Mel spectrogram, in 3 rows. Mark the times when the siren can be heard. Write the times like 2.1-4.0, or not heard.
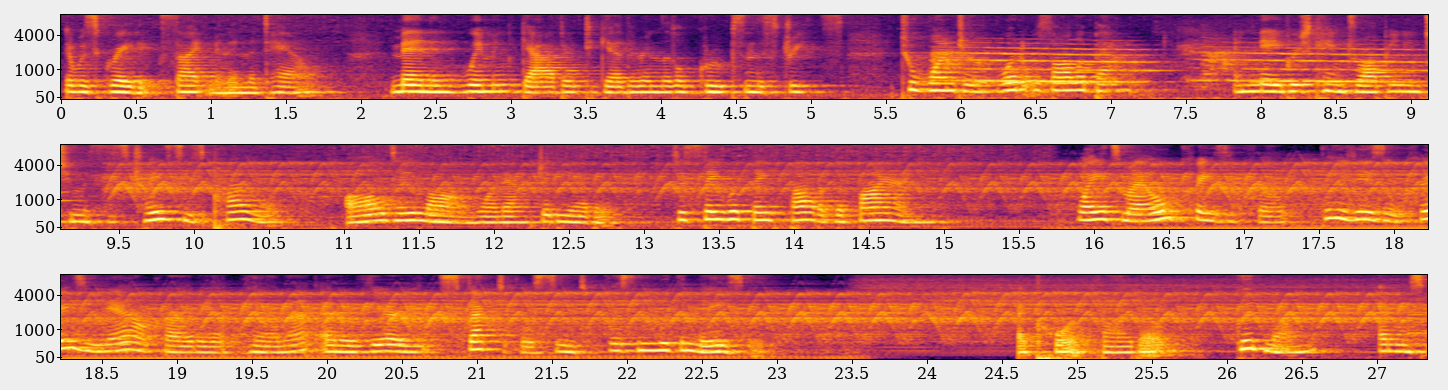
5.8-27.2.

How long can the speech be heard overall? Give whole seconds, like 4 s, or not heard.
24 s.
